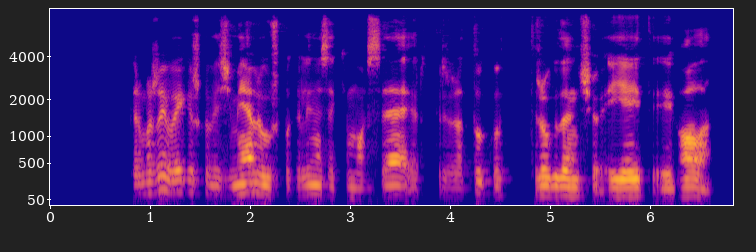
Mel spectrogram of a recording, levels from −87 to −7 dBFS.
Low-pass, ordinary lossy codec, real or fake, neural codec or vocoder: 7.2 kHz; Opus, 64 kbps; real; none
